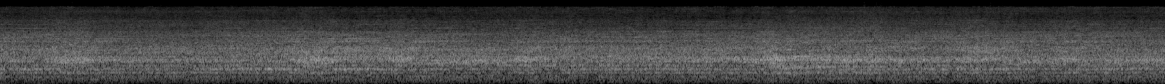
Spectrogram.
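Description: A heat gun blows steadily over freshly poured resin on a round piece during a center-swipe pour, producing a continuous, fairly loud airy whoosh with slight swells in intensity and no talking.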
